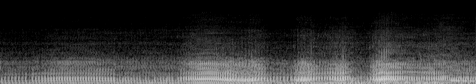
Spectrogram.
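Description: A motorcycle engine revs hard as the rider pulls a wheelie from a stop or slight roll, rising and falling through several loud, close throttle bursts with some clattering.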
